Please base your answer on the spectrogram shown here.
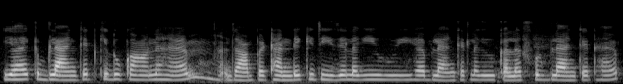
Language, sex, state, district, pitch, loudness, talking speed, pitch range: Hindi, female, Bihar, Gaya, 215 Hz, -21 LUFS, 180 wpm, 210-230 Hz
